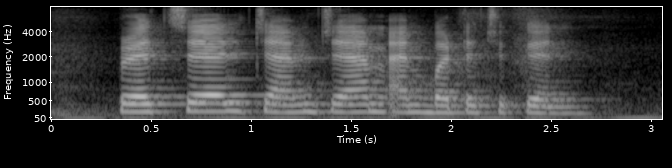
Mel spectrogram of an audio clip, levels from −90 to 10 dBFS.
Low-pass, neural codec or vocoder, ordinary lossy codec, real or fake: none; none; none; real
